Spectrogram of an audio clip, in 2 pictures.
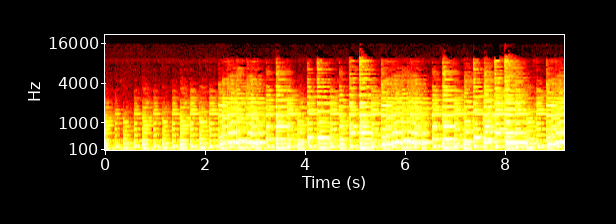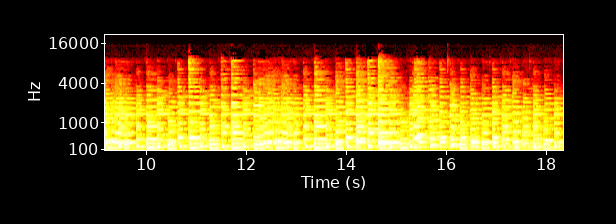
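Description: Upright piano played, starting from silence into a fast, flowing stream of notes that rises and falls in a repeating pattern, a grade 6 piece.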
